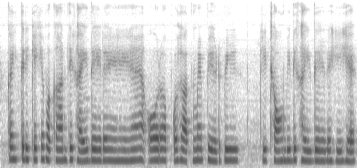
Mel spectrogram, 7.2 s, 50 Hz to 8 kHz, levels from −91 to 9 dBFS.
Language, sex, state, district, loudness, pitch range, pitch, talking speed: Hindi, female, Uttar Pradesh, Muzaffarnagar, -28 LUFS, 185-195 Hz, 190 Hz, 195 wpm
